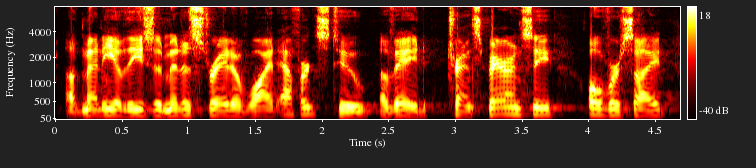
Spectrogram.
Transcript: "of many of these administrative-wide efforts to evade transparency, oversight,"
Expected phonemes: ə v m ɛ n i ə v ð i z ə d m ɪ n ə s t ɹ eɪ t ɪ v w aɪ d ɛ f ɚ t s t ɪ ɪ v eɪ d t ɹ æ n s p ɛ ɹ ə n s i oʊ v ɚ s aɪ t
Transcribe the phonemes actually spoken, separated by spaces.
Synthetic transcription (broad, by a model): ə v m ɛ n i ə v ð i z ə d m ɪ n ə s t ɹ eɪ t ɪ v w aɪ d ɛ f ɚ t s t ɪ ɪ v eɪ d t ɹ æ n s p ɛ ɹ ə n s i oʊ v ɚ s aɪ t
